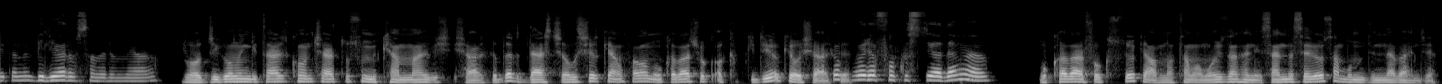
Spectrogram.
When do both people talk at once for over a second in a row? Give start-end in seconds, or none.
none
